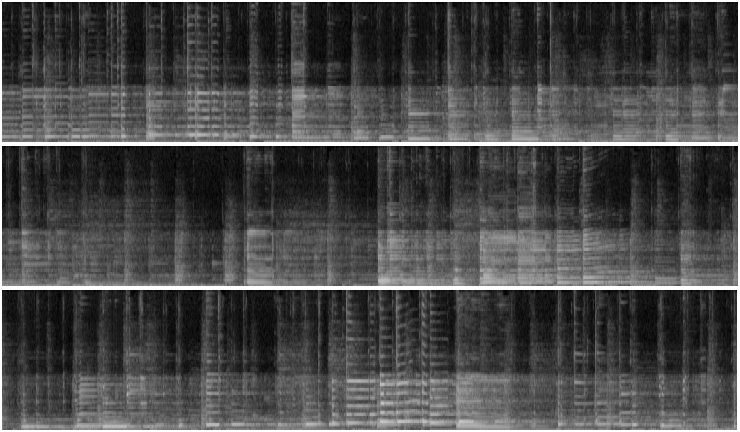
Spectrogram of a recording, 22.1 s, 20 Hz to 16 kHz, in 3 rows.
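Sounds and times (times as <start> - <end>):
backing track with bass line: 0.0 - 22.0
electric guitar playing blues lead: 0.0 - 22.0.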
